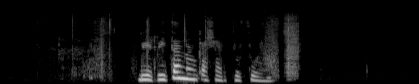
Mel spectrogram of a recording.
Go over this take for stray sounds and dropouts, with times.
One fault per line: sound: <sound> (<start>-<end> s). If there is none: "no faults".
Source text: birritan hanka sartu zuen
sound: squeak (2.8-3.0 s)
